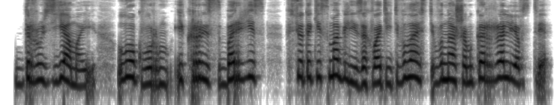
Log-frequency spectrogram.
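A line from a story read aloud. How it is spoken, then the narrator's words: Sobbing. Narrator (Russian): Всхлипывая, начал Корнил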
